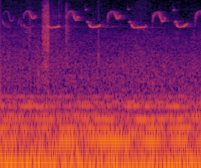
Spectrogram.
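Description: A held, low musical drone runs under a small bird chirping repeatedly: a quick series of short, curling high notes.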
